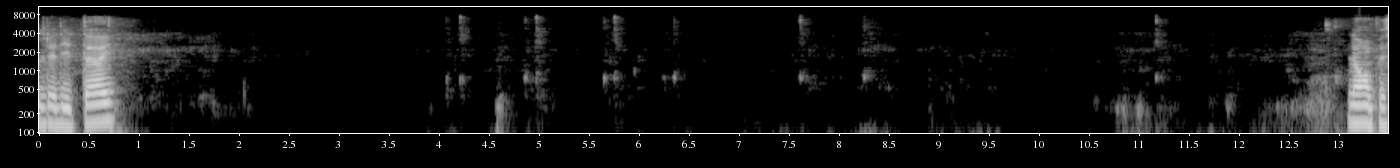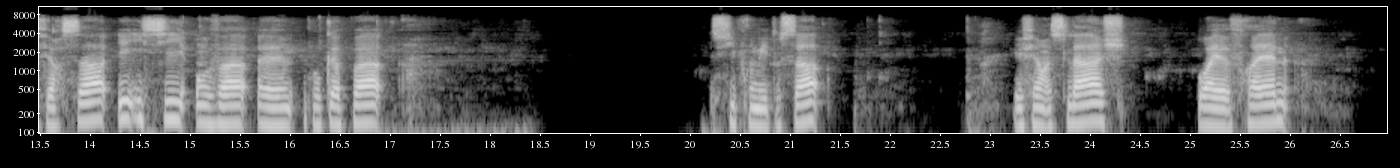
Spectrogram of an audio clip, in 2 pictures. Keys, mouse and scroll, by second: 0.7 KP_3, 4.1 right click, 4.9 shift+right click, 5.7 shift+right click, 6.3-11.5 drag, 13.7 right click, 14.6 KP_Divide, 15.1 Tab, 16.2 alt+right click, 16.9-18.0 KP_Add, 18.3 KP_Add, 20.1 x, 22.8 KP_Divide, 24.0 z, 24.6-25.0 scroll up 5, 25.5-26.1 scroll down 5.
